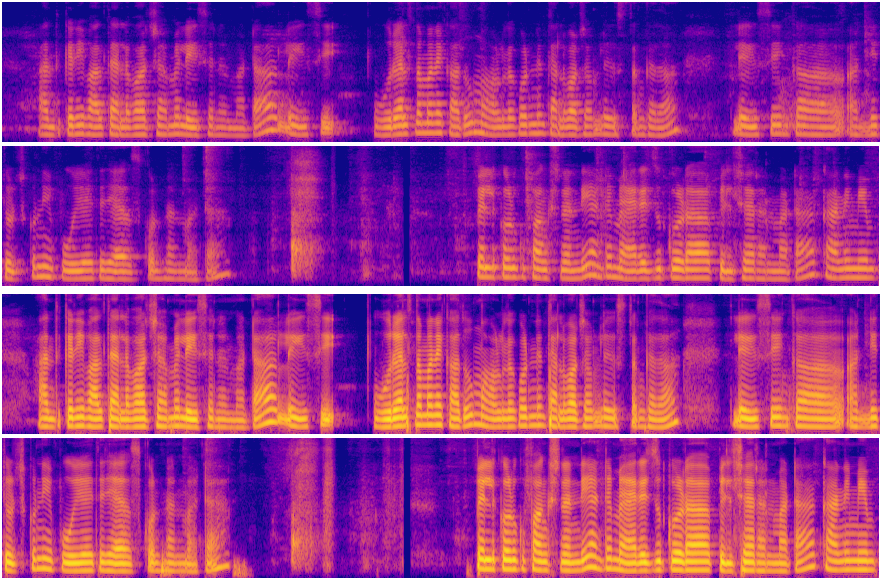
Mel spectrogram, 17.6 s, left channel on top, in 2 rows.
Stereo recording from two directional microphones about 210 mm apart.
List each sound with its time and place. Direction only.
0.3 s a woman's voice: 45° right (ahead or behind)
11.7 s dog: 15° right (ahead or behind)
13.5 s a woman's voice: 45° right (ahead or behind)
